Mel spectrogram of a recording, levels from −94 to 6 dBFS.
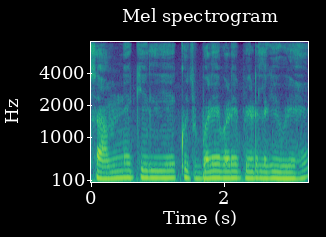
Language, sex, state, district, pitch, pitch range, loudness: Hindi, male, Bihar, West Champaran, 140 Hz, 135-145 Hz, -15 LUFS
